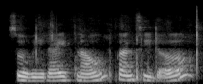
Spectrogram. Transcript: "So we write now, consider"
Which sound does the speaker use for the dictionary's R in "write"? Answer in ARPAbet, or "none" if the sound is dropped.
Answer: R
